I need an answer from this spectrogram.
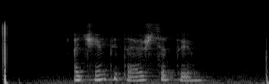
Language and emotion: Russian, neutral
